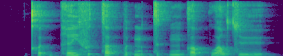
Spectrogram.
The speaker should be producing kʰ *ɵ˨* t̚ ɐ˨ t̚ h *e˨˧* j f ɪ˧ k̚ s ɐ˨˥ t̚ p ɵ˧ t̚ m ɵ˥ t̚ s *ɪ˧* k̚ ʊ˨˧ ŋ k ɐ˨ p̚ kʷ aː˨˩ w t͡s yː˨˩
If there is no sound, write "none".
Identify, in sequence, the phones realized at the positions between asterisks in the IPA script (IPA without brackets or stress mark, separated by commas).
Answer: ɵ˨˥, e˨˧, ɪ˨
